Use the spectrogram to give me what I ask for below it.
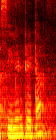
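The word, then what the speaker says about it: Coelenterata: यह है आपका सीलेंट्रेटा और नाइडेरिया। यहाँ पर सी जो है साइलेंट होता है, यहाँ पर ओ साइलेंट होता है।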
